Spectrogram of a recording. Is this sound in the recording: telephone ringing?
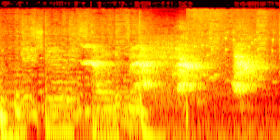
no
